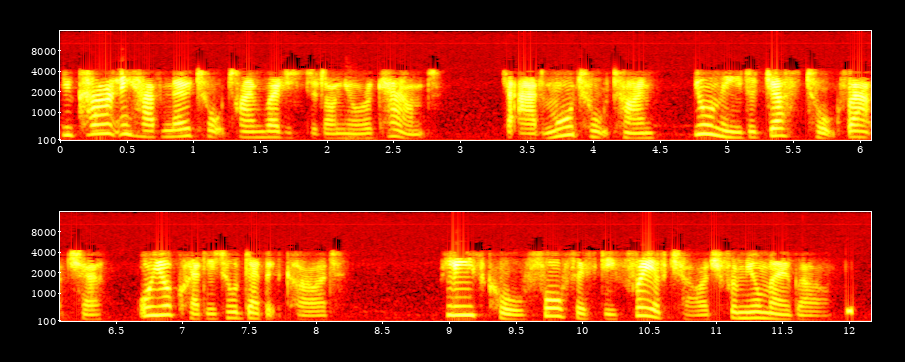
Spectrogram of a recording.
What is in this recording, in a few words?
no credit message, phone; SFX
